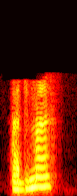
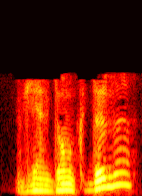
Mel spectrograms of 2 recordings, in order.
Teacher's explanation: Vous remarquez que le mot « demain » n'est pas prononcé de la même façon dans les deux cas. Dans le premier, le « e » n'est pas prononcé. Dans le deuxième, il est prononcé. · Term: E instable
